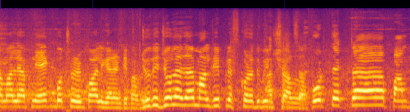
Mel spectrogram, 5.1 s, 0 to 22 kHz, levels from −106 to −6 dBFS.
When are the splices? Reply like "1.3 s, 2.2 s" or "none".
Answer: 3.8 s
